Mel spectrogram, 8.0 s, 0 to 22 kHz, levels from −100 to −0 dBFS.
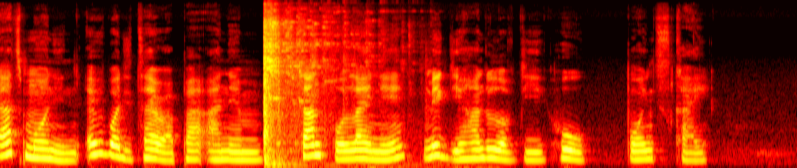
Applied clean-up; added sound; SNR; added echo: none; Shatter / Crushing; 3 dB; none.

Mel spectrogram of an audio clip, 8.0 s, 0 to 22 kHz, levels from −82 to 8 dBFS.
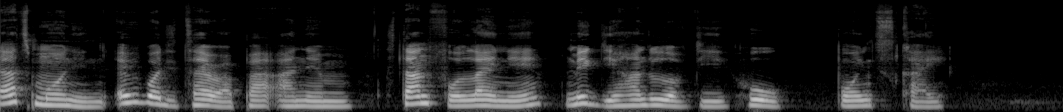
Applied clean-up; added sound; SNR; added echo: none; none; none; none.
